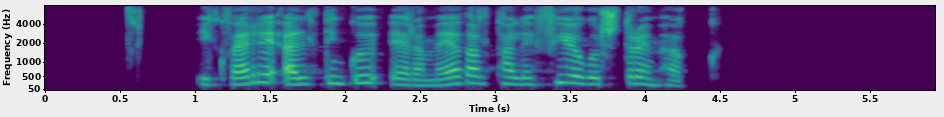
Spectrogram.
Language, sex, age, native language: Icelandic, female, 40-49, Icelandic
